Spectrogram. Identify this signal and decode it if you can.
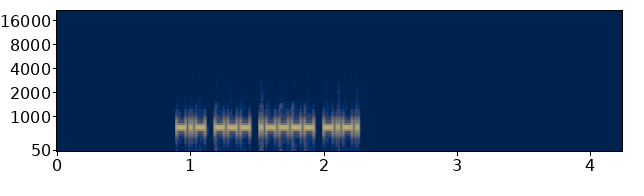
Morse code, heard as a keyed tone, about 51 wpm, 700 Hz. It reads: KO1C
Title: USA Call Signs - 4 Characters - 50wpm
